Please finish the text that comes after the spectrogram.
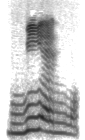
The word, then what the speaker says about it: vienne: The pronunciation here. V-N. Vienne. Remember phonetics? Consonant plus I. V. E-N-N-E. N. Vienne. Like and the N. Italian. So very similar to Vienne.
